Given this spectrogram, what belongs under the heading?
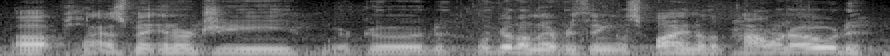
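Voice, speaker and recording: A man giving casual, chatty let's-play commentary on a horror game, full of jokey asides and an excitable, jumpy manner. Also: on the high side, brisk, a little hiss or hum. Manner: jokey, chatty asides to himself and the game's characters; jumpy, excitable, prone to swearing shouts. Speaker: gaming video host.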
